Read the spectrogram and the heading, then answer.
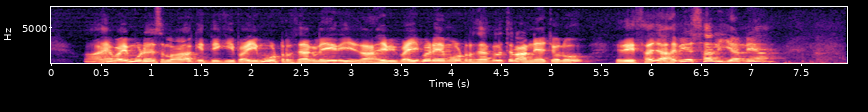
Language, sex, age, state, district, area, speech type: Dogri, male, 30-45, Jammu and Kashmir, Samba, rural, spontaneous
